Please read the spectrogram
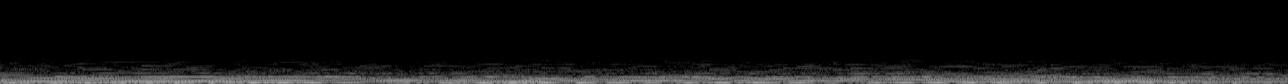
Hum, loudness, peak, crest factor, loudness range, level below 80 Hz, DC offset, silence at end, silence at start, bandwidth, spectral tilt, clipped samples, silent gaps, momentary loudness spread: none; -35 LUFS; -20 dBFS; 12 dB; 3 LU; -40 dBFS; under 0.1%; 0 s; 0 s; 1.5 kHz; -16 dB/octave; under 0.1%; none; 5 LU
